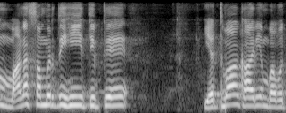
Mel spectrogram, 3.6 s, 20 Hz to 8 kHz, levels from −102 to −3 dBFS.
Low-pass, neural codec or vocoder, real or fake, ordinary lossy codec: 7.2 kHz; codec, 44.1 kHz, 7.8 kbps, Pupu-Codec; fake; none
